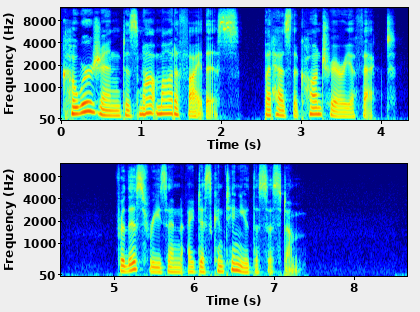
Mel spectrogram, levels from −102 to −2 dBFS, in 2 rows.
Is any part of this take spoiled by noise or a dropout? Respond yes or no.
no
